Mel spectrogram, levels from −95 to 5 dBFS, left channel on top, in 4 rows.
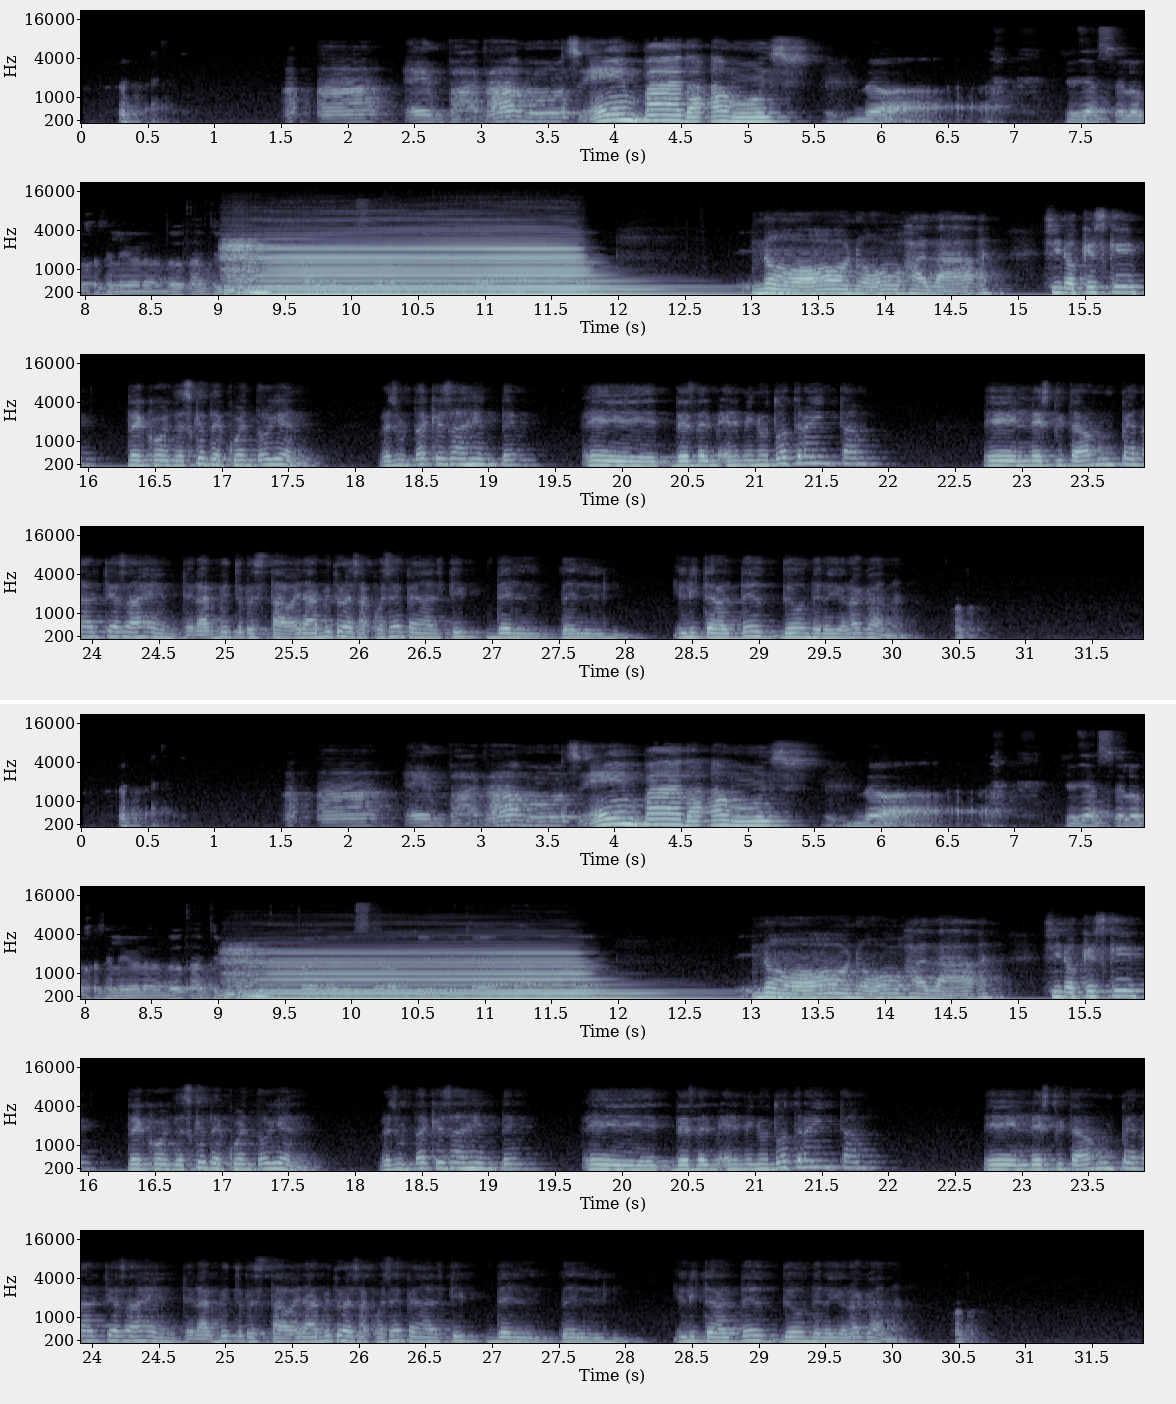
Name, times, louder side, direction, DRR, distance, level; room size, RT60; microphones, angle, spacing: voice 1, 1.5-5.4 13.0-14.8 15.2-16.0 16.3-17.7 18.2-19.3 19.7-21.9 22.7-28.1 28.4-30.1, left 1 dB, 25° left, 2 dB, 1.1 m, -27 dB
voice 2, 5.7-11.9 12.9-13.1 30.5-30.6, equal, 10° right, 3 dB, 2.4 m, -36 dB
Bowed string instrument, 9.0-14.3, left 4 dB, 85° left, 0.6 m, -21 dB
18.5 x 16.5 x 2.6 m, 0.41 s
head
